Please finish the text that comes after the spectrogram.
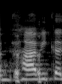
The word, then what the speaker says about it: Bhaavika: Bhavika. Did I say it right? Yeah, yeah. Bhavika.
